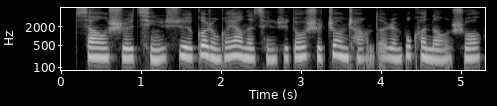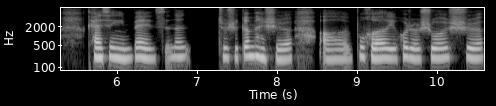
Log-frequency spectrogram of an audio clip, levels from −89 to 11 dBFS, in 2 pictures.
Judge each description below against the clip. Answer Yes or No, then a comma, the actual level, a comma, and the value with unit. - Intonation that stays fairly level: Yes, narrow, 1.7 semitones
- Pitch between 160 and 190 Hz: No, high, 205 Hz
